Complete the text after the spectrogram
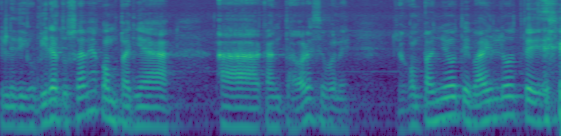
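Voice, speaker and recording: A man at medium pitch talks at a moderate pace in a plain, everyday voice with ordinary pitch variation over light background noise. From Spain, Granada (Albaicín); Spain. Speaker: writer and flamenco figure; radio guest. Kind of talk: radio interview. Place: studio. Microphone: studio mic.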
